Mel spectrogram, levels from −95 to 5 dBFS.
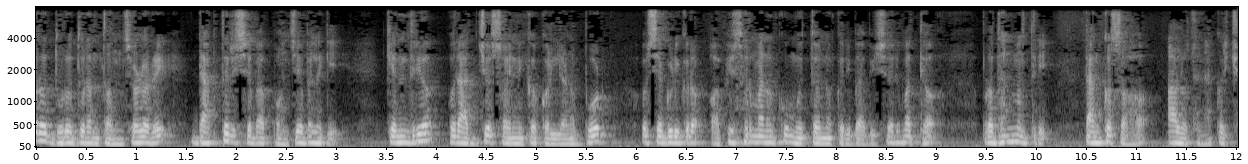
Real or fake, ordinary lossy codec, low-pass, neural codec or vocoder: real; none; 7.2 kHz; none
